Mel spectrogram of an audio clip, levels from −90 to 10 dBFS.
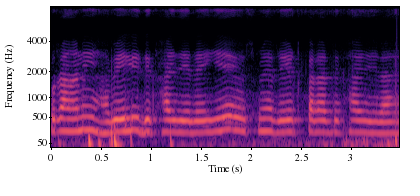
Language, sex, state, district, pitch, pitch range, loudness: Hindi, female, Uttar Pradesh, Ghazipur, 220 Hz, 215-235 Hz, -28 LUFS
